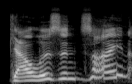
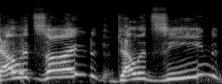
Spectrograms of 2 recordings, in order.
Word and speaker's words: Galitzine: Galitzine? Jonathan is the grammar right here, the grammar man. I think it's Galitzine, like magazine. Galaxine, yeah. Okay, Galitzine.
